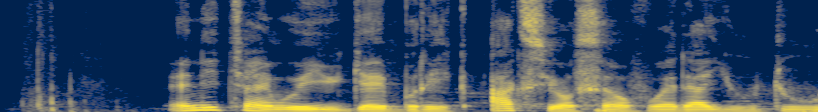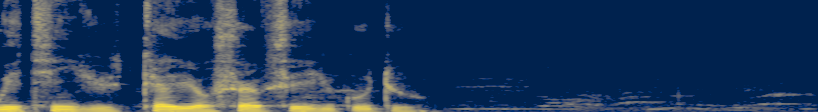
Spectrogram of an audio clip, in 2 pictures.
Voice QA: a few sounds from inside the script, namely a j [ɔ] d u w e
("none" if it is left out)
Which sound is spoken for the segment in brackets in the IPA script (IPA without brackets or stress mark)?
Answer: u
